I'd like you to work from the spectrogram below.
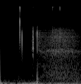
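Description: Computer mouse clicks in CAD software, two quick, faint, crisp clicks close together, followed by a soft hiss of background noise.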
